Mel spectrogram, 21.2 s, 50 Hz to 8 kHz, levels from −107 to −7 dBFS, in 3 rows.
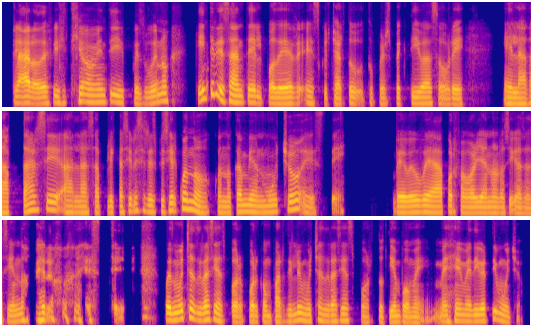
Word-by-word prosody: Claro, 130 -3 +6
definitivamente, 145 +4 -1
y 140 -2 0
pues, 120 -5 -6
bueno, 145 +8 0 0.3
qué - - +1
interesante 155 - +3
el 130 -3 -2
poder 120 +1 +4
escuchar 115 -2 -4
tu 125 -1 -3
tu 120 - -14
perspectiva 125 +2 -2
sobre 110 -2 -1 0.5
el 120 -1 +2
adaptarse 130 +9 0
a 125 - 0
las 120 0 -3
aplicaciones, 125 +5 -4
en 150 - -6
especial 135 +4 -1
cuando 160 - +2
cuando 120 -1 -2
cambian 135 -2 +1
mucho, 140 +9 0
este, 115 -9 -8 0.6
BBVA 125 0 +4
por 130 +1 -1
favor 115 -1 +1
ya 120 0 +2
no 115 0 -1
lo 115 - -2
sigas 115 -1 -3
haciendo 120 +5 -2
pero, 150 0 +2 0.4
este, - - -7 0.5
pues 150 -1 +6
muchas 170 +3 +4
gracias 150 -3 +3
por 115 -2 -1
por 120 0 +1
compartirlo, 120 +3 -1
y 155 - +3
muchas 135 +1 -1
gracias 130 +2 -1
por 115 -4 -8
tu 110 - -4
tiempo, 115 -1 +1
me 105 -1 -2
me 120 0 -2
me 130 -1 0
divertí 135 +6 +2
mucho. 120 -7 -3
125 Hz, 150 wpm, -22 LUFS, 120-145 Hz, 0.6 s, Claro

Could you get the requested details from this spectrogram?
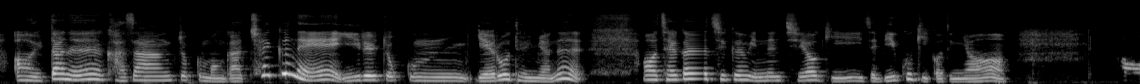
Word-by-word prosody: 어 195 -1 -1
일단은 225 +4 +3
가장 190 +2 -2
쪼끔 195 -4 -6
뭔가 140 0 -4
최근에 330 - +4
일을 200 +4 +3
쪼끔 170 -3 -4
예로 185 +10 +3
들면은 160 - -1 0.6
어 215 0 +2
제가 250 +4 +2
지금 215 -4 -2
있는 180 +1 -3
지역이 180 -5 -3
이제 150 -2 -6
미국이거든요. 140 - -3 1.1
어 195 - -7
190 Hz, 215 characters per minute, -24 LUFS, 160-220 Hz, 1.1 s, 최근에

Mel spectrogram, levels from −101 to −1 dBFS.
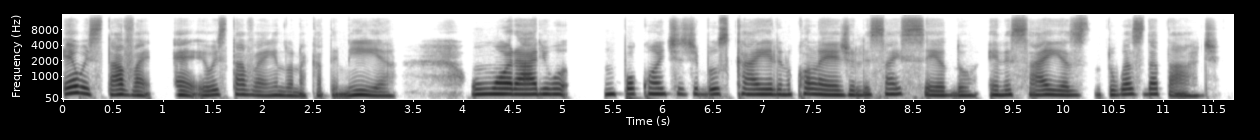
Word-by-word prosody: Eu 270 +3 +6
estava, 205 -5 0
eh - - -8 0.5
eu 180 +1 0
estava 205 -2 -3
indo 175 0 -1
na 155 - -3
academia 170 -2 0 0.7
um 230 +2 +4
horário 230 -1 +5
an 220 - 0 0.4
um 230 +1 +1
pouco 240 +3 -3
antes 240 -1 0
de 235 - -5
buscar 225 0 -1
ele 225 -1 +3
no 210 0 0
colégio. 205 -4 +2
Ele 190 +2 -2
sai 230 +2 -1
cedo, 180 -5 -2 0.2
ele 195 0 +2
sai 205 0 0
às 190 0 -3 0.2
14h. 200 - -3
215 Hz, 135 wpm, -24 LUFS, 185-230 Hz, 0.7 s, Eu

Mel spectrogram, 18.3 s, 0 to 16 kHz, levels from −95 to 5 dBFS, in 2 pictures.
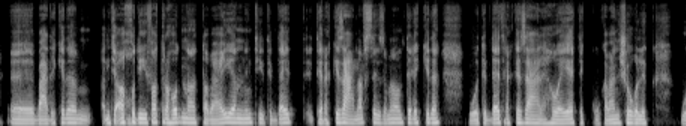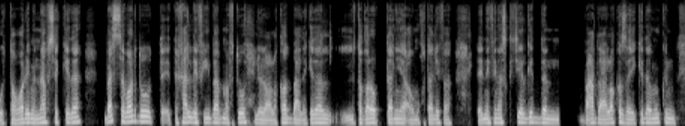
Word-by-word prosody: آآ 100 -1 +2
بعد 100 0 0
كده 120 +2 +1
م 105 -4 -3 0.2
أنتِ 110 - -1
آه 125 - +5
خُدي 120 +1 +2
فترة 125 -1 +1
هدنة 125 -1 +2
طبيعية، 115 +3 +2
إن 120 -1 +2
أنتِ 120 0 -1
تبدأي 110 +2 -1
ت 120 - -16 0.3
تركّزي 115 +4 +1
على 105 -3 +1
نفسِك 115 +2 -1
زي 105 -1 -3
ما 115 - -1
أنا 115 - +2
قلت 115 0 -3
لِك 115 +1 0
كده، 120 0 0 0.4
وتبدأي 100 +2 +1
تركّزي 115 +1 0
على 105 -2 0
هواياتِك 105 +1 +1
وكمان 100 +2 -1
شغلِك 110 -1 +2 0.4
وتطوري 100 +4 +1
من 115 -2 +1
نفسِك 130 0 +1
كده، 135 +2 0 0.3
بس 145 +4 +3
برضه 150 -1 +3
ت - - -6
تخلّي 130 +3 0
في 125 0 -2
باب 125 0 0
مفتوح 130 +2 -1
للعلاقات 105 +3 +1
بعد 110 -4 -1
كده 115 +3 +2
ل 115 -1 +1
لتجارب 110 +5 +1
تانية 110 0 +1
أو 100 - -2
مختلفة، 105 +1 -3 0.4
لإن 115 +3 +1
في 120 - -3
ناس 125 +1 0
كتير 130 -2 -1
جدًا 120 -5 0 0.3
بعد 120 0 -1
علاقة 115 +5 +1
زي 105 -4 -1
كده 120 +3 -1
ممكن 120 -1 -1
115 Hz, 190 wpm, -22 LUFS, 105-125 Hz, 0.4 s, آه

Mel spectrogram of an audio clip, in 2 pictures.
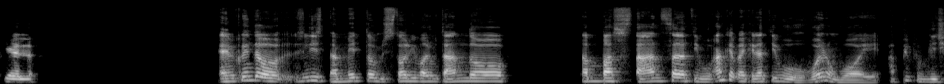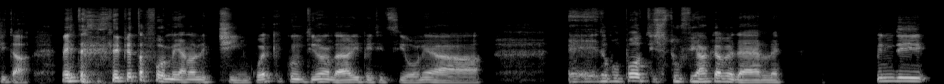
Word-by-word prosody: quello. 125 -2 +5 1.8
Eh, 135 +1 +5
quindi, 170 -3 +4
quindi 175 +3 -5
ammetto 155 +5 -1
mi 130 - -8
sto 145 +3 -1
rivalutando 145 0 +2 0.6
abbastanza 150 +2 +3
la 155 -1 +8
TV, 130 -4 -6
anche 195 - +2
perché 145 -4 -1
la 135 - +3
TV 145 +2 -8 0.3
vuoi 115 - 0
o - - -3
non 115 - -3
vuoi, 100 -3 -2
ha 120 - -15
più 185 - -13
pubblicità. 120 -6 -4 0.3
Mentre 155 +1 +4 0.2
le 155 - +6
piattaforme 155 -8 +1
hanno 115 +2 +1
le 110 -1 -5
5 95 -4 -2
che - - -17
continuano 120 0 -1
ad 105 - -4
andare 105 +2 +4
a - - -1
ripetizione 105 -1 -7
a 85 -3 -2 0.8
eh, - - -7
e - - -10
dopo 145 0 -6
un 140 - -8
po' 170 +2 +4
ti 165 - -10
stufi 135 -1 -6
anche 130 0 +2
a - - +6
vederle. 100 -3 -1 0.9
Quindi 155 - 0
135 Hz, 145 wpm, -23 LUFS, 110-150 Hz, 1.8 s, la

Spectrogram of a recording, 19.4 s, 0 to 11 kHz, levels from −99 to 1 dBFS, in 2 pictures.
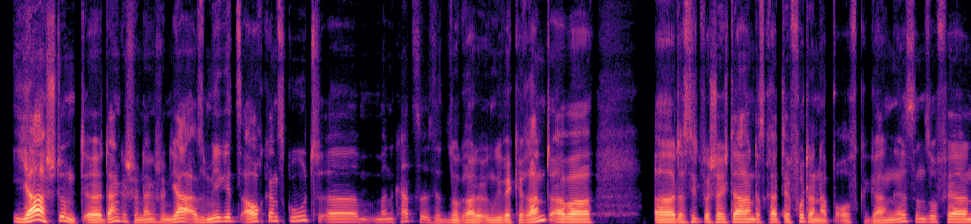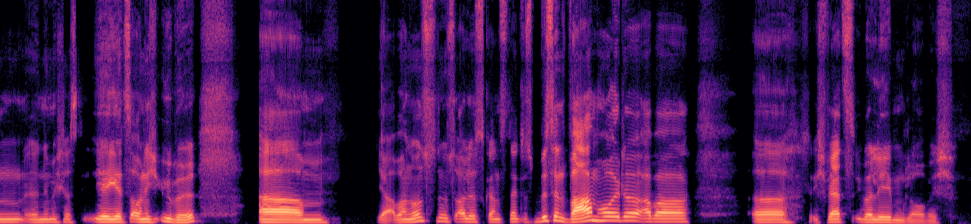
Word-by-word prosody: Ja, 160 - +10
stimmt. 180 - -3
Äh, 120 -2 +3
danke 175 -2 -2
schön. 110 -6 -7
Danke 125 +2 -5
schön. 120 -1 -7
Ja, 150 +6 +4
also, 120 -2 -2
mir 150 +7 -1
geht's 175 -1 -6
auch 170 0 +2
ganz 185 -2 -7
gut. 200 +3 -9
Äh, 135 0 -4
meine 130 +1 -13
Katze 160 0 -11
ist 115 -2 -15
jetzt 110 0 -14
nur 115 -1 -4
gerade 110 +1 0
irgendwie 110 +1 -4
weggerannt, 125 - 0
aber, 130 -1 +4 0.6
äh, 120 0 +4
das 120 0 -5
liegt 140 -1 -9
wahrscheinlich 130 -2 -3
daran, 135 0 +3
dass 125 -2 -7
grad 130 -2 -2
der 125 - -4
Futternapf 105 - -4
aufgegangen 105 +2 -7
ist. 160 +1 -7
Insofern, 130 -2 -2
äh, 120 0 -7
nehme 125 +1 -4
ich 120 - -15
das 120 -2 -11
ihr 130 -1 +1
jetzt 125 -2 +2
auch 140 - +1
nicht 130 0 -1
übel. 140 0 -1 0.6
Ähm, 120 -2 +4 0.5
ja, - - -5
aber 120 - -4
ansonsten 165 +6 -3
ist 150 -3 -10
alles 140 0 -4
ganz 130 -2 -7
nett. 140 -2 -7
Ist 130 0 -15
'n - - -12
bisschen 180 -6 0
warm 165 +9 +8
heute, 190 -1 +1
aber, 145 -1 +1 0.6
äh, 120 0 0 0.2
ich 120 - -15
werde 130 0 +2
es - - -9
überleben, 120 -4 -2
glaube 100 -1 -11
ich. 90 - -15
130 Hz, 205 wpm, -20 LUFS, 120-145 Hz, 0.6 s, Ja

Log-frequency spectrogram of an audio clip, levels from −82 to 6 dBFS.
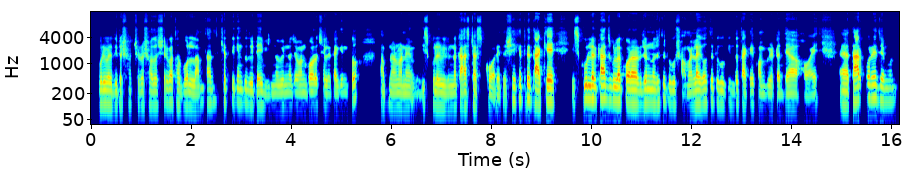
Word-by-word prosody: পরিবারের 120 -1 -2
২ 115 - -8
টা - - -2
স - - -10 0.2
ছোট 110 - -11 0.2
সদস্যের 115 +2 -5
কথা 130 -2 -3
বললাম। 105 -3 -2
তাদের 130 +2 -6
ক্ষেত্রে - - -6
কিন্তু 130 0 -8
২ 115 - -3
টাই 110 +1 0
ভিন্ন, 105 +2 -15
ভিন্ন। 110 0 -9
যেমন 110 0 -4
বড় 115 0 +3
ছেলেটা 100 +1 -4
কিন্তু 110 -1 -4 0.6
আপনার 105 -1 -8
মানে 105 -1 -3 0.4
স্কুলের 110 -1 -3
বিভিন্ন 105 +1 -8
কাজ-টাজ - - +3 0.2
করে। - - -2
তো - - -10
সেইক্ষেত্রে 150 +2 -2
তাকে 120 +3 +9 0.6
স্কুলের 155 -1 +4
কাজগুলা 145 -2 +7
করার 125 -2 +7
জন্য 130 0 -1
যতটুকু 125 -2 -8
সময় 110 +1 -3
লাগে 125 -1 +4
অতটুকু 130 -2 -8
কিন্তু 115 +3 -9
তাকে 110 -1 +2
কম্পিউটারটা 100 -1 -4
দেয়া 105 0 +2
হয়। 90 +1 -4 0.5
অ্যা 115 - +2 0.2
তারপরে 160 +4 +7
যেমন 135 -1 -5
120 Hz, 165 wpm, -24 LUFS, 105-135 Hz, 0.6 s, তাকে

